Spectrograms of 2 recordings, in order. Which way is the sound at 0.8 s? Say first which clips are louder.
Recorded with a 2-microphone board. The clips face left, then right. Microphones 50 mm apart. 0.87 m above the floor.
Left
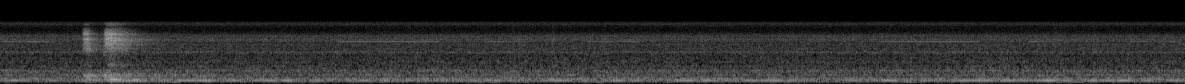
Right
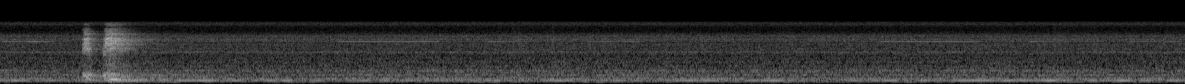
Right 3 dB; 45° right (ahead or behind).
